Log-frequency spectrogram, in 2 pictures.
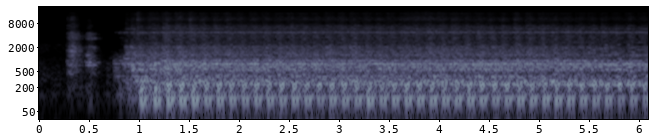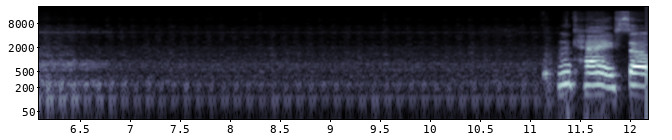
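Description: A sewing machine stitches rapidly, then slows to a softer, slower stitching.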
